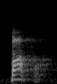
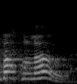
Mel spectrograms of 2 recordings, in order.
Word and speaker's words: buffalo: a big bull oh Buffalo Carol confused yeah words that end in o like Buffalo or radio or vertigo you pronounce the O but when there is no o you don't add one understand yes I give up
